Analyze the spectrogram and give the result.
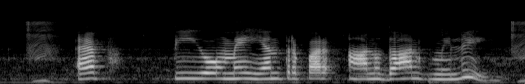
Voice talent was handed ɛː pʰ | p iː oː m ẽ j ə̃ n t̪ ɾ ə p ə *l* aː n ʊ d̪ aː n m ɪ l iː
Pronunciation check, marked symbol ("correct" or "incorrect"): incorrect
